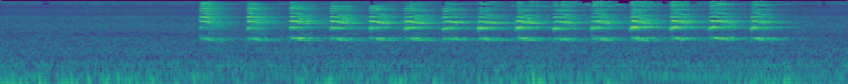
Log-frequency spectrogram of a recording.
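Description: A cockatiel gives a quick series of bright, harmonic chirps, roughly three each second.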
